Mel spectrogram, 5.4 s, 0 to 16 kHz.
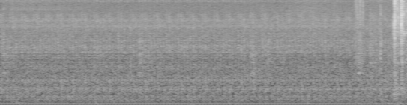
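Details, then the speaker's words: LDV Delivery 9 diesel van just after oil, oil filter, air filter and fuel filter service; air in fuel lines may need extra cranking: steady low diesel clatter at even idle, no misses or hunting; normal idle. "Don't be surprised if it doesn't start first go if it cranks a few extra turns just cuz there'll be air in the lines, but it'll purge itself back out when it recirculates and you might hear some like air bubbling sounds coming into the tank."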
